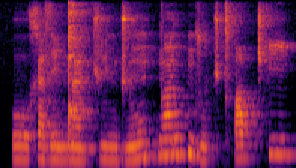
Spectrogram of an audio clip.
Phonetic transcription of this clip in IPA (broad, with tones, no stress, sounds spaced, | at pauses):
oː˨ x æ˨ z e˨ ŋ͡ǃ æ̃˨ z t͡ʃ y˨ n d͡ʒ ũː˨˦ p d ɑ̃˦ ɾ uː˦ p n z u˨ t͡ʃ t͡sʼ ɑ˧ p t͡ʃʼ i˦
